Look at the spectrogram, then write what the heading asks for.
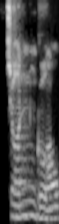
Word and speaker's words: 전공: Ini tetap N, tetap G. Jonggong.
